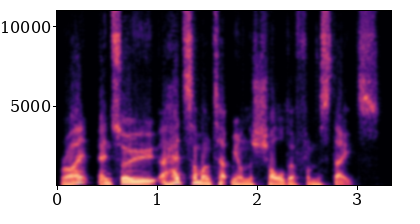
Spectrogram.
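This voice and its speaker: A man's voice: a little high, moderate pace. A man, a guest telling his story in a casual interview, acting out his own past thoughts. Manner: animated storyteller, quotes himself in lively asides.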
